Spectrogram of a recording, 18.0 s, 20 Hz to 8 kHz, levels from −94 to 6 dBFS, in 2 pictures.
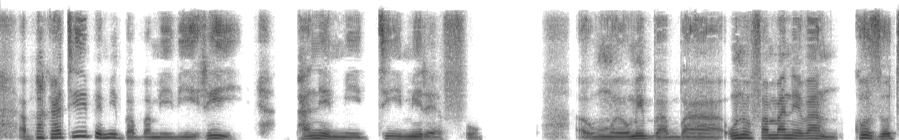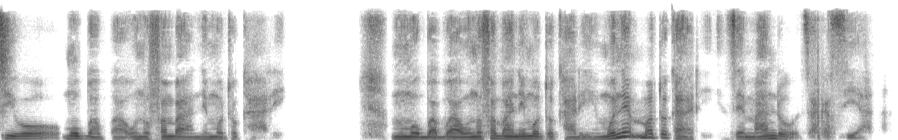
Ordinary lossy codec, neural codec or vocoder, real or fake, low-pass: AAC, 48 kbps; codec, 16 kHz in and 24 kHz out, 1 kbps, XY-Tokenizer; fake; 7.2 kHz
